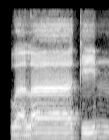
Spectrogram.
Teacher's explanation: Walakinna lam fathah berdiri mad thobi'i panjang dua harakat. Nun tasdid dibaca ghunah atau mendengung. Ditahan biar tampak mendengung.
